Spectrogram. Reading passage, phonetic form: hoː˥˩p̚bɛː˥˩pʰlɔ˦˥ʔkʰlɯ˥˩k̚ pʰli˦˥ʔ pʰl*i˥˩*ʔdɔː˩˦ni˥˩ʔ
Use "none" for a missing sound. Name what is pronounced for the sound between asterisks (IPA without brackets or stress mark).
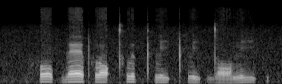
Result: i˨˩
